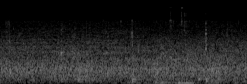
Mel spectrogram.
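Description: River flowing beneath a trail bridge along the JMT/PCT near Thousand Island Lake, a steady broadband rush of moving water filling the whole clip, close and constant with no voices.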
